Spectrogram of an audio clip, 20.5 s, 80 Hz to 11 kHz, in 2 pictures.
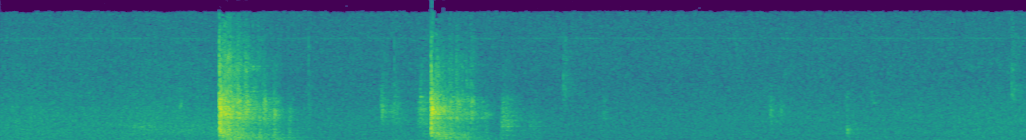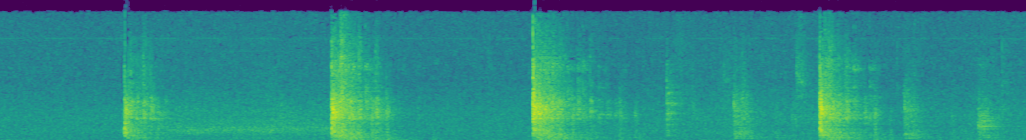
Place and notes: Court-St.-Étienne, Belgique - The Sambree farm
The Sambree farm, when this place was abandoned. This is during a tempest, doors bang everywhere and this is quite baleful !
Court-St.-Étienne, Belgium, 29 October 2007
